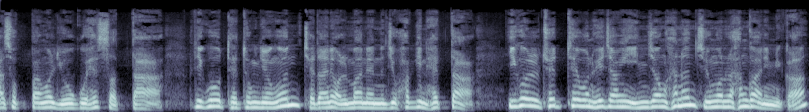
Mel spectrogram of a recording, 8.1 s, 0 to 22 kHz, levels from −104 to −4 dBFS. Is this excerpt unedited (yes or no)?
no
